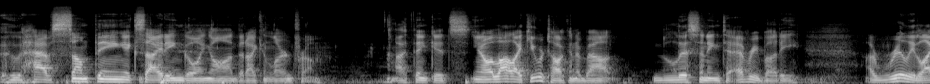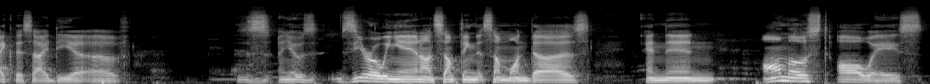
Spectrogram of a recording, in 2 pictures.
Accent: American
